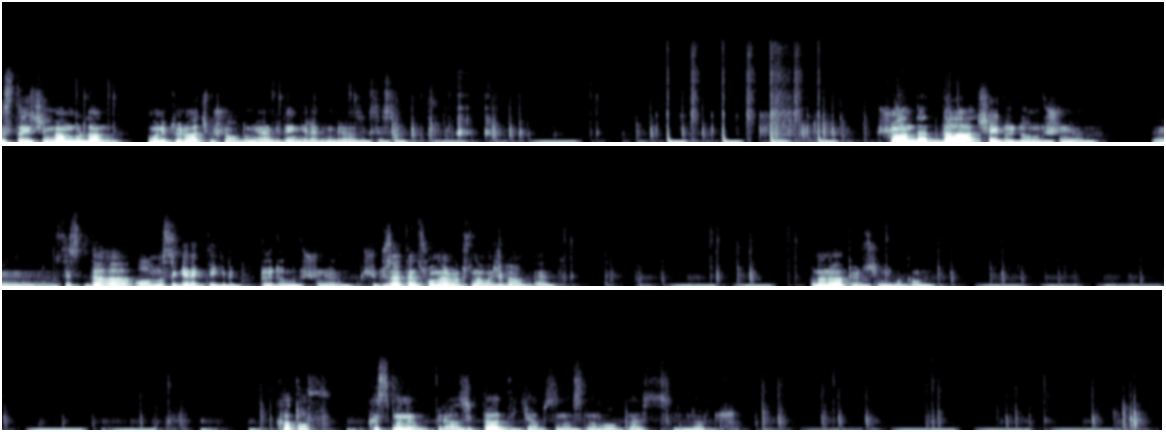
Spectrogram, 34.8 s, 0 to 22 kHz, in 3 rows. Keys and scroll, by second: 3.6 space, 7.9 ctrl+s, 17.7 space, 20.7 space, 30.5 space, 34.1 ctrl+s.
